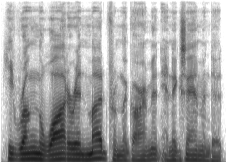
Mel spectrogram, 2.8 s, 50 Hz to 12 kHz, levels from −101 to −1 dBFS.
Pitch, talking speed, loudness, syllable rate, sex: 100 Hz, 255 wpm, -17 LUFS, 6.3 syllables/s, male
